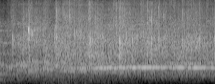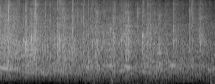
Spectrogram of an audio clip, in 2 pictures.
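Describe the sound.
Applause and cheering from a church audience, a dense, steady wash of clapping with crowd voices mixed in that holds strong for about three seconds, then eases slightly while continuing to the end.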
